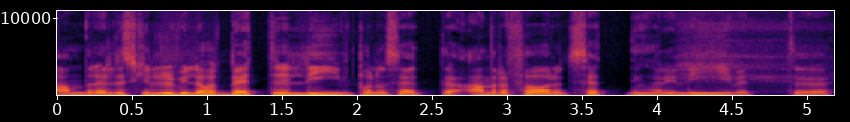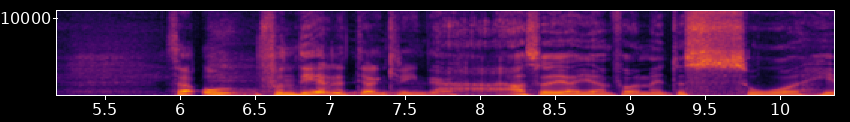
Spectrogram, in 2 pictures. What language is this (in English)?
Swedish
